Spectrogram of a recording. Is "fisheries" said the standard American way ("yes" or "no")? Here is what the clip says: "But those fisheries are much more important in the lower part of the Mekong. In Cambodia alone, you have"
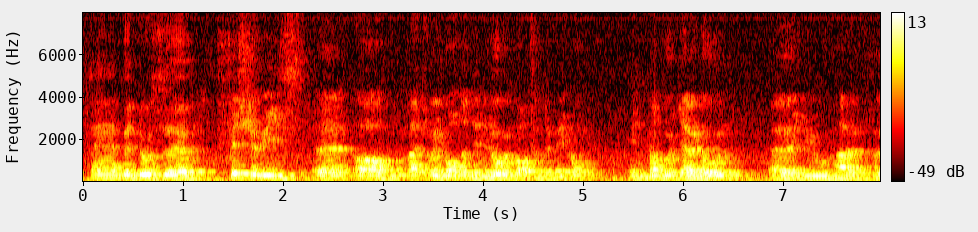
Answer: yes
